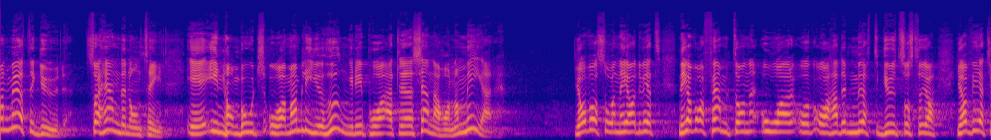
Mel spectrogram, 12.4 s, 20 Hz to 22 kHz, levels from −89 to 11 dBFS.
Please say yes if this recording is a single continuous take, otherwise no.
no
